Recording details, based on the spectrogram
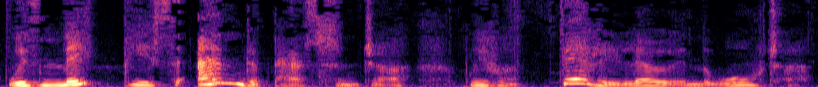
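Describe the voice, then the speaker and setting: A woman's voice: fairly low pitch, very animated, normal speed, a little mellow, husky, full character voice. An actress playing a polite, hesitant woman author giving her account as a witness in a radio drama. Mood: careful, recollecting. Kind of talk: naturalistic radio drama acting.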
